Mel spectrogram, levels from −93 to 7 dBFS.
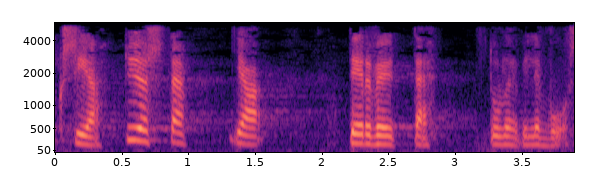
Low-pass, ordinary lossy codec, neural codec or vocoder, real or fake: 5.4 kHz; AAC, 48 kbps; none; real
